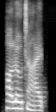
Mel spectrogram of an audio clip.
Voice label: "holotype", Indian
